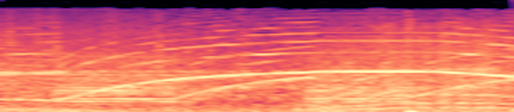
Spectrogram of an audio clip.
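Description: A police car siren wails in a GTA game, its rising and falling tone sweeping steadily over a low engine rumble, fairly close and alone without speech.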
